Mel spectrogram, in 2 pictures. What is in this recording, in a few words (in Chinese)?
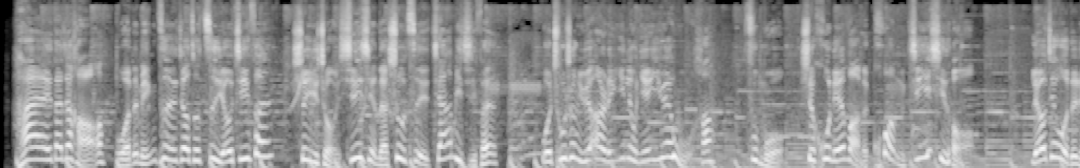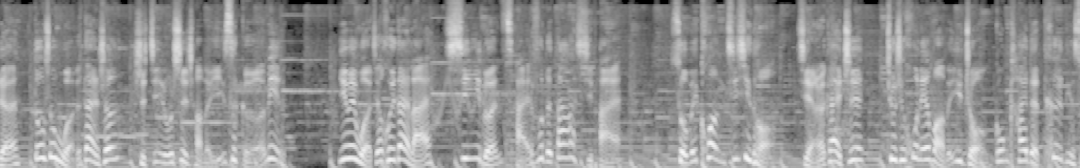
男60号; 国语男声配音; 交广主播; 飞碟说; 自由积分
